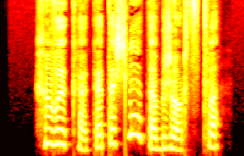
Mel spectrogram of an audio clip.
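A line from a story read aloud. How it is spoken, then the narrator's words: Snide question. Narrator (Russian): ехидно спросила Алька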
